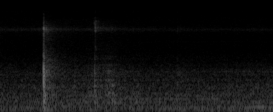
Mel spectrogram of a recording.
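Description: A single sharp click, followed by a much fainter one, against faint room tone.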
